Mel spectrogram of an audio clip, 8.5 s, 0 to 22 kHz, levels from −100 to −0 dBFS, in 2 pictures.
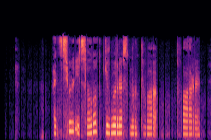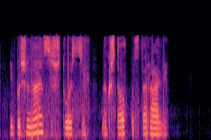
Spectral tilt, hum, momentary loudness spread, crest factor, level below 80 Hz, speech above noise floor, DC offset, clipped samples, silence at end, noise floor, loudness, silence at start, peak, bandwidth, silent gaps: -3.5 dB/octave; none; 15 LU; 20 dB; -52 dBFS; 63 dB; under 0.1%; under 0.1%; 0.9 s; -86 dBFS; -23 LUFS; 1.05 s; -4 dBFS; 8 kHz; none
